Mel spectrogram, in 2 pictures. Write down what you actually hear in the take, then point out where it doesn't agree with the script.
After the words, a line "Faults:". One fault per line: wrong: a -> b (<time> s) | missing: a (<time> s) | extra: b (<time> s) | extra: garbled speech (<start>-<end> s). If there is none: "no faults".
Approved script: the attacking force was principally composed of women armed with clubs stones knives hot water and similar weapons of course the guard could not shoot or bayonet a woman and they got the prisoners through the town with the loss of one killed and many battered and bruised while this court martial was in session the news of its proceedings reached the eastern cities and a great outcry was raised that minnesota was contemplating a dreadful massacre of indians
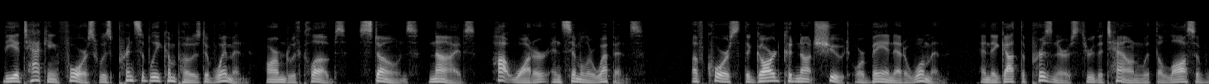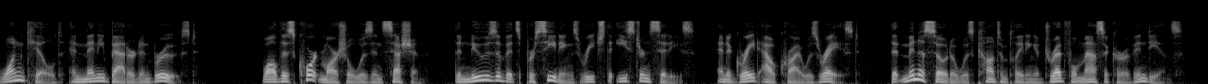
the attacking force was principally composed of women armed with clubs stones knives hot water and similar weapons of course the guard could not shoot or bayonet a woman and they got the prisoners through the town with the loss of one killed and many battered and bruised while this court martial was in session the news of its proceedings reached the eastern cities and a great outcry was raised that minnesota was contemplating a dreadful massacre of indians
Faults:
no faults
